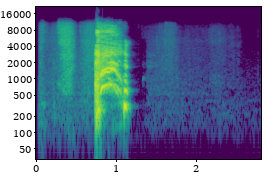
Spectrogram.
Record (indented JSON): {
  "cough_length": "2.8 s",
  "cough_amplitude": 30557,
  "cough_signal_mean_std_ratio": 0.3,
  "survey_phase": "beta (2021-08-13 to 2022-03-07)",
  "age": "65+",
  "gender": "Female",
  "wearing_mask": "No",
  "symptom_runny_or_blocked_nose": true,
  "smoker_status": "Never smoked",
  "respiratory_condition_asthma": false,
  "respiratory_condition_other": false,
  "recruitment_source": "REACT",
  "submission_delay": "1 day",
  "covid_test_result": "Negative",
  "covid_test_method": "RT-qPCR"
}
